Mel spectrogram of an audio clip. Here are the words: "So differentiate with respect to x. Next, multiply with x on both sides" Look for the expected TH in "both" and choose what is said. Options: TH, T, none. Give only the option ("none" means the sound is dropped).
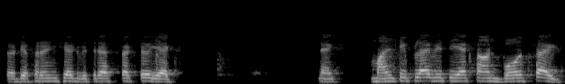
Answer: T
